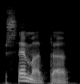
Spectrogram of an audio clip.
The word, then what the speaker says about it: ψέμα: And this ps, we mentioned how it's just one letter in Greek, this ps, written as one letter, looking like that fork.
